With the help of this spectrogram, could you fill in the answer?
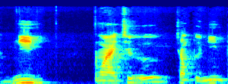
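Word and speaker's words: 忍: Chữ nhẫn sẽ đọc là gì nhỉ? Shinobu âm cơn. Shinobu nhá. Đấy, âm ghép đọc là nin.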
